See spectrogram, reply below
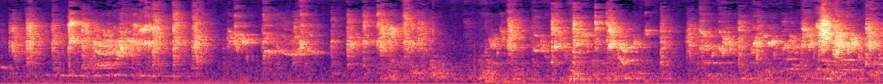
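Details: Mating-season budgerigar chatter: continuous scratchy, clicking warble of fast broadband bursts, mixed with squawky notes and little rising squeaks, barely pausing across the recording.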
